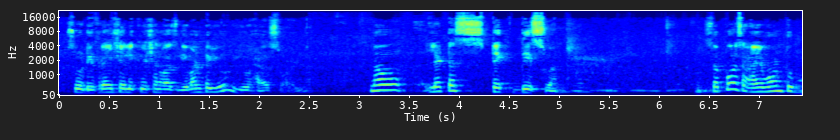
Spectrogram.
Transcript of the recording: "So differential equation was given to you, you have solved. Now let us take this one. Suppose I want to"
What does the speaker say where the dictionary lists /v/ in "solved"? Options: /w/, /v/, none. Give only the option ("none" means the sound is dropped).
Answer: none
